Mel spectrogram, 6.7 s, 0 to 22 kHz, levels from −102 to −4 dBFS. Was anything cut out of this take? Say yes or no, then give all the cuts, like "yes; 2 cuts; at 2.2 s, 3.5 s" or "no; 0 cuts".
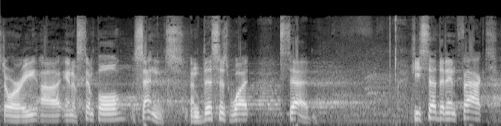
yes; 2 cuts; at 1.0 s, 3.7 s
